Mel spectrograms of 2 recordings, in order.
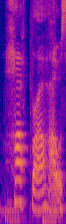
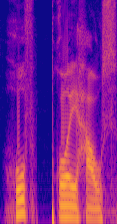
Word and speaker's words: Hofbräuhaus: Usually I hear this word pronounced as Hofbrauhaus here in the US, which granted isn't too far off. In German, the word Hof is pronounced with a long O, and then Bräu is pronounced like this, and you don't need to...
